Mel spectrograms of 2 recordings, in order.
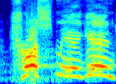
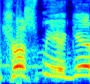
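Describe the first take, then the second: First: Loud, high trust me again; demanding, raised voice; insistent plea. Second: Loud, high again, hammering the words; same raised insistence; repeated insistent plea. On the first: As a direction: push hard for trust right now. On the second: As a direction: repeat the demand just as hard. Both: Retold or imitated. Spouse pleading for trust.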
